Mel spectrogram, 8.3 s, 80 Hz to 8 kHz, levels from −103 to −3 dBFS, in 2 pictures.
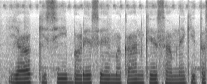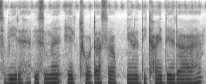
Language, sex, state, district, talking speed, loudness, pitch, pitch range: Hindi, male, Bihar, Saran, 140 wpm, -28 LUFS, 135 Hz, 130-140 Hz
